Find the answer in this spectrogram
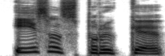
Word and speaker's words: Eselsbrücke: Eselsbrücke. Donkey bridge. What is it? A donkey bridge. A donkey bridge? Mm-hmm. This is my new favorite thing. Tell me again how to pronounce it. Eselsbrücke, which means if you're stupid like a donkey,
